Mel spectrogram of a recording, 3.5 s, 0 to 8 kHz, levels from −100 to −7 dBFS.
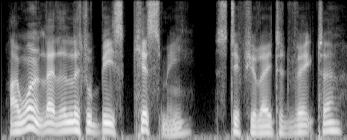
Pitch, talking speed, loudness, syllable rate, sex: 115 Hz, 175 wpm, -19 LUFS, 4.9 syllables/s, male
